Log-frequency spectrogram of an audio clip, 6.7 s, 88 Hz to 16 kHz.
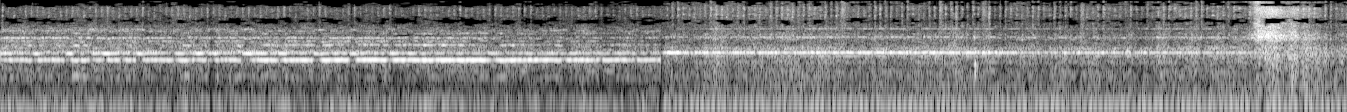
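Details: BMW petrol engine (M54/N52 breather video) at idle: a thin, steady high whine that steps up in pitch partway through. The whine comes from the engine bay; the cause is not pinned down.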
